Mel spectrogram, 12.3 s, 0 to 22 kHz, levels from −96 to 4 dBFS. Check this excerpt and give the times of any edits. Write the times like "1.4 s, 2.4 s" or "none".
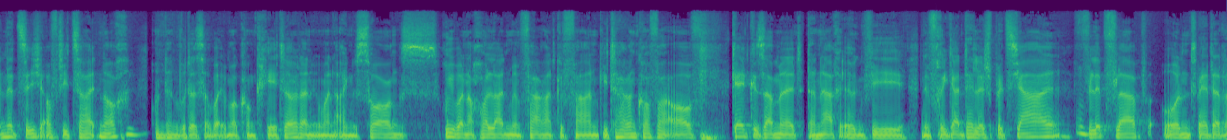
6.0 s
